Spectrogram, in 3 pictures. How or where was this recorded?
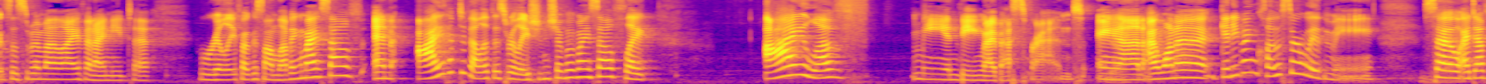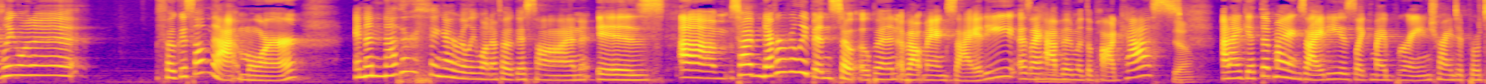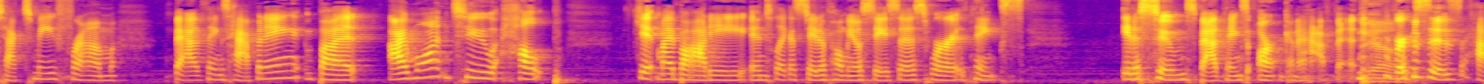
live audience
